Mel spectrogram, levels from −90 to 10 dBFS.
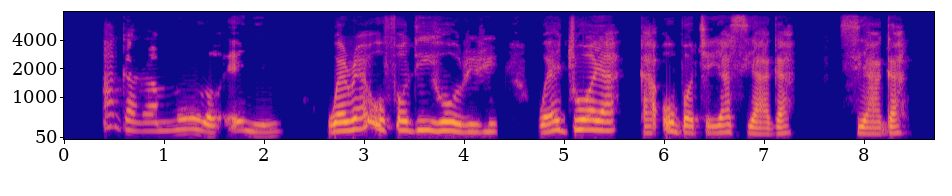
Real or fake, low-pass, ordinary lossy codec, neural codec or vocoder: real; 7.2 kHz; none; none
